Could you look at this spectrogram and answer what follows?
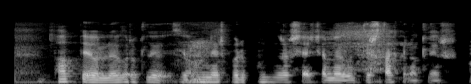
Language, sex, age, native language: Icelandic, male, 13, Icelandic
